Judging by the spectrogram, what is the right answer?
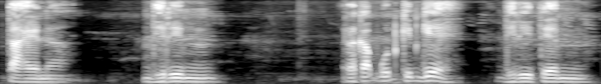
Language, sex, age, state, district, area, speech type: Santali, male, 45-60, Jharkhand, Bokaro, rural, spontaneous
